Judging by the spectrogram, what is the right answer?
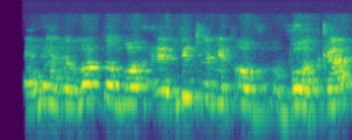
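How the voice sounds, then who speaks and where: The delivery moves at a moderate pace. It comes with a non-native accent. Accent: non-native English, apologises for it. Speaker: bartender. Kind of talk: tutorial. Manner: halting.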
